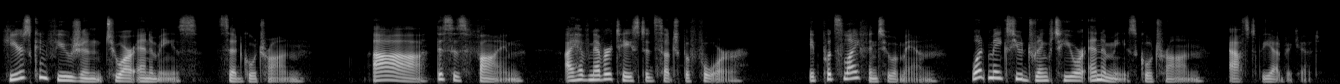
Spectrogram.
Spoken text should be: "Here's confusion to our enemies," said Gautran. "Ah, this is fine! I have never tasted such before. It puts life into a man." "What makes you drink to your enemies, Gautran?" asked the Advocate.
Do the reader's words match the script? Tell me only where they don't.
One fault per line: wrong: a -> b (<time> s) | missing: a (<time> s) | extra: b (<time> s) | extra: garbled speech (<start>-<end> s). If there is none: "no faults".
no faults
